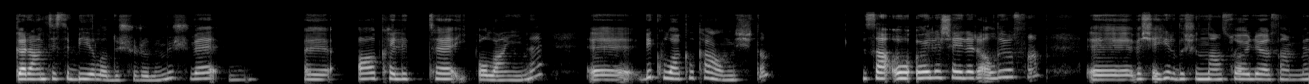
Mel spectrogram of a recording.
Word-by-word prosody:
garantisi 250 0 +4
1 250 - +1
yıla 225 -5 +1
düşürülmüş 205 +8 -7
ve, 270 +4 -1 0.8
eee, 230 -1 -2 0.3
A 260 +1 +1
kalite 250 0 -1 0.2
olan 210 -2 +1
yine, 200 +8 -6 0.6
eee, 220 +6 0
bir 320 +2 -2
kulaklık 290 0 -1
almıştım. 215 - -4 0.9
Mesela 275 0 +4
o, 280 +1 +7
öyle 295 +1 +6
şeyleri 300 -1 +2
alıyorsam, 335 +5 -3 0.5
eee, 215 0 +2
ve 250 - 0
şehir 255 +1 -1
dışından 245 -1 0
söylüyorsam 235 -2 -2
250 Hz, 110 wpm, -24 LUFS, 225-280 Hz, 0.9 s, o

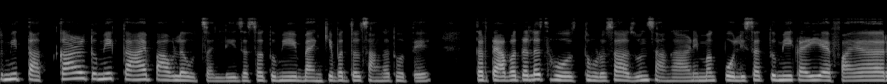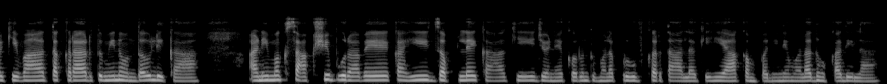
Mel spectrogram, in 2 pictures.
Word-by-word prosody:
तुम्ही 235 +2 +4
तात्काळ 250 +5 +2
तुम्ही 255 +1 +3
काय 225 -1 +3
पावलं 195 -2 +2
उचलली? 160 -2 -3
जसं 175 +2 -2
तुम्ही 185 0 +1
बँकेबद्दल 175 +2 -1
सांगत 170 -1 -5
होते, 160 -2 -3 0.5
तर 200 - +5
त्याबद्दलच 205 +3 +4
हो, 195 -3 +4 0.2
थोडंसं 180 0 0
अजून 180 +2 0
सांगा 165 -1 -5
आणि 170 +1 -3
मग 185 +2 0
पोलिसात 190 +1 +2
तुम्ही 205 -1 +4
काही 195 +1 +4
एफ-आय-आर 185 +1 +1
किंवा 185 0 +1
तक्रार 190 -1 +2
तुम्ही 195 0 +3
नोंदवली 195 +1 +3
का? 160 -1 -5 0.5
आणि 190 +2 +4
मग 205 - 0
साक्षी 180 +5 +1
पुरावे 195 0 +3
काही 195 +1 +2
जपले 200 +1 +2
का 170 -1 -7
की 185 0 -2
जेणेकरून 175 +1 -3
तुम्हाला 170 -1 -5
प्रूव्ह 180 -1 -1
करता 175 -2 -3
आलं 165 0 -3
की 170 +1 -4
या 165 -1 +1
कंपनीने 160 -1 -5
मला 165 +2 -1
धोका 170 -2 -3
दिला? 160 -3 -4
185 Hz, 160 wpm, -29 LUFS, 170-195 Hz, 0.5 s, तर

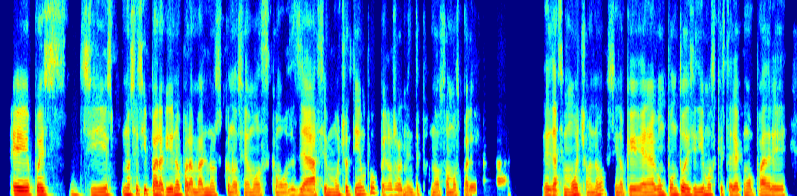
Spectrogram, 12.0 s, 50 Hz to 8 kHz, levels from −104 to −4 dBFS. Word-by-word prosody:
Eh, 140 -2 +9
pues 135 0 +1 0.2
sí, 125 0 -1
es 130 0 -3
no 135 -1 +3
sé 145 +5 -2
es - - -6
si 165 - +2
para 125 -7 +4
bien 120 +3 +3
o 130 - +2
para 110 -3 +1
mal 110 +3 0
nos 120 +1 -3
conocemos 110 0 -5
como 110 -1 -6
desde 115 +1 -3
hace 115 +4 +1
mucho 120 +4 0
tiempo, 145 +9 -2
pero 115 0 -5
realmente 110 0 -5
pues - - -30
no 110 -1 -4
somos 110 0 -4
pareja 110 -1 -3
ya - - -24 0.9
desde 110 0 +3
hace 115 - -6
mucho, 125 -1 +1
¿no? 135 +8 -2
Sino 110 -3 -5
que 110 0 0
en 110 - +1
algún 115 +2 +1
punto 135 +1 +3
decidimos 130 +2 +1
que - - -6
estaría 115 0 -1
como 115 -2 -3
padre 115 0 -1
120 Hz, 205 wpm, -22 LUFS, 110-130 Hz, 0.9 s, Eh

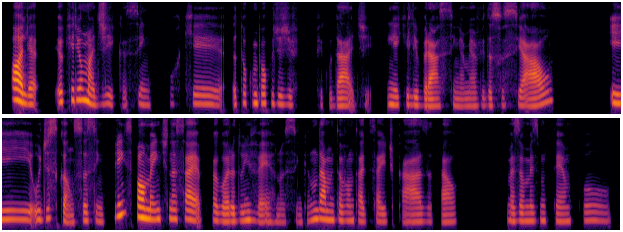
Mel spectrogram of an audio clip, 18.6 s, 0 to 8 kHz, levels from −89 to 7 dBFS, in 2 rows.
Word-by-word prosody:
Olha, 210 -10 +11 0.2
eu 225 - +1
queria 265 +3 +2
uma 245 -9 +6
dica, 170 -2 -10
assim, 170 0 -12 0.3
porque 185 -2 -7
eu 170 - -7
tô 205 - -8
com 200 +1 -4
um - - +3
pouco 200 0 -4
de 180 -2 -6
dificuldade 155 -3 -6 0.2
em 180 -2 -2
equilibrar, 160 -4 -1
assim, 150 0 -12
a 140 - -11
minha 145 0 -9
vida 155 0 -10
social 160 +6 -1 0.9
e 195 -2 0
o 195 - -2
descanso, 180 -6 -5
assim, 170 -3 -6
principalmente, 235 - +6
nessa 205 0 -1
época 190 -3 +2
agora 160 -1 0
do 170 +1 -10
inverno, 150 -5 -5
assim, 150 +1 -17
que 160 +2 -19
não 195 +3 -1
dá 205 -1 +4
muita 185 -1 -2
vontade 170 -2 -6
de - - -28
sair 155 -1 -7
de - - -19
casa 155 +1 -6
tal, 150 +1 -6 0.8
mas 165 -1 -7
ao 165 - -2
mesmo 165 +1 -6
tempo 165 +1 -10
170 Hz, 150 wpm, -28 LUFS, 155-195 Hz, 0.9 s, Olha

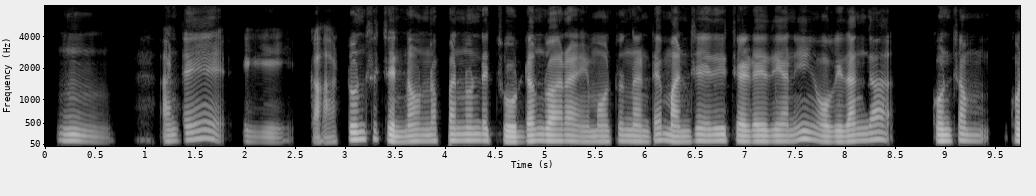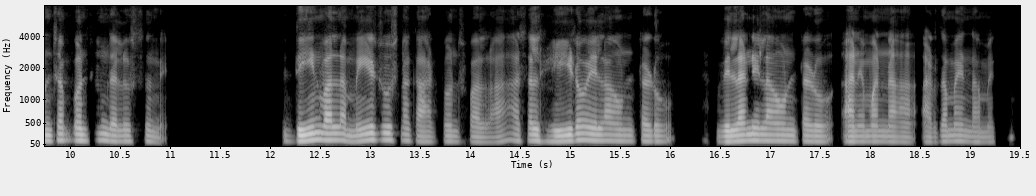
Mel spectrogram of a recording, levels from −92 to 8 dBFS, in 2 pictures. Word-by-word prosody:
హ్మ్. 130 -3 -3 0.8
అంటే 125 +4 -5 0.6
ఈ - - -14 0.6
కార్టూన్స్ 150 - -2
చిన్నగా 115 -2 +2
ఉన్నప్పటి 125 +2 -2
నుండె 130 -1 0
చూడడం 110 +3 +2
ద్వారా 120 -1 +2 0.2
ఏమవుతుందంటే 115 +2 -3
మంచి 110 +3 -2
ఏది, 125 +1 0
చెడు 115 -1 +2
ఏది 115 +1 -1
అని 130 +7 -3 0.2
ఓ - - +2
విధంగా 130 +7 0 0.6
కొంచెం 125 +1 +1 0.5
కొంచెం 125 +2 +3
కొంచెం 130 +2 +1
తెలుస్తుంది. 115 -2 -4 1.3
దీని 130 +5 +8
వల్ల 140 0 +5
మీరు 135 +4 +5
జూసిన 135 -2 0
కార్టూన్స్ 110 0 -4
వల్ల 100 -1 -3 0.3
అసలు 125 +1 +2
హీరో 120 +5 +4
ఎలా 125 0 +2
ఉంటాడు, 115 -1 -2 0.6
విలన్ 125 +4 +7
ఇలా 125 -1 +2
ఉంటాడు 115 -1 0 0.3
అని 110 0 +2
ఏమన్నా 110 -1 -1 0.3
అర్థమయిందా 115 0 -3
మీకు? 105 - -15
120 Hz, 115 wpm, -24 LUFS, 110-130 Hz, 1.3 s, దీని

